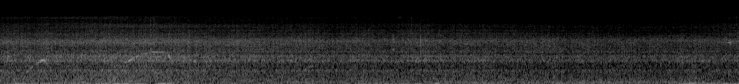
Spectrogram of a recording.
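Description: Steady rush of whitewater rapids around an inflatable raft, heard from on board.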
